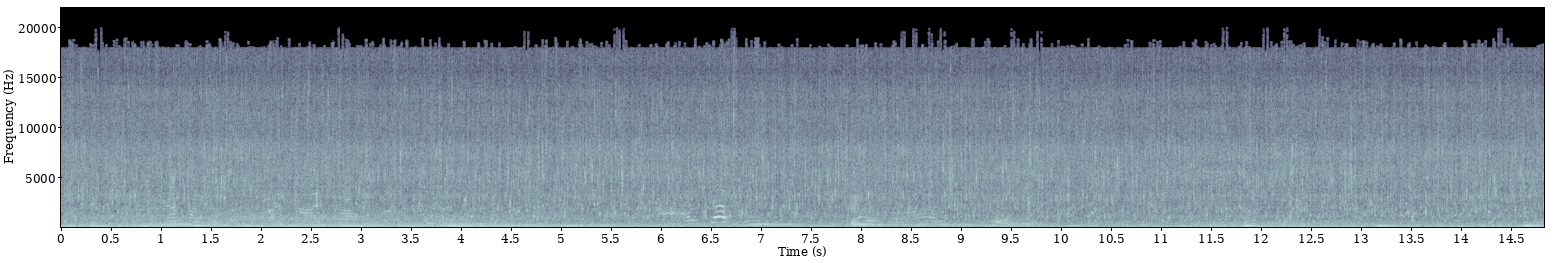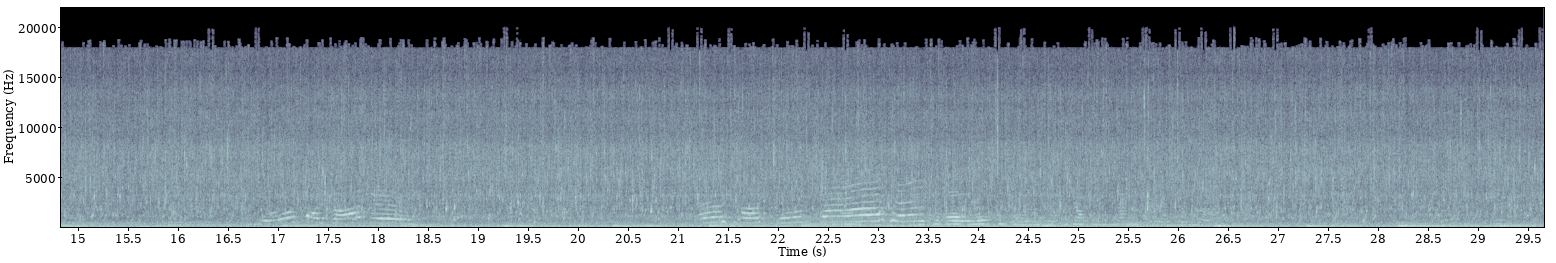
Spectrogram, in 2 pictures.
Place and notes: Leuschnerdamm, Engelbecken - indischer Brunnen / indian fountain
indischer Brunnen im Engelbecken, Kinder, Musiker spielt Gitarre.
Der Luisenstädtische Kanal ist ein historischer innerstädtischer Kanal in der Berliner Luisenstadt, der die Spree mit dem Landwehrkanal verband. Er wurde 1852 eröffnet und verlief durch die heutigen Ortsteile Kreuzberg und Mitte. 1926 wurde der Kanal teilweise zugeschüttet und in eine Gartenanlage umgestaltet. Mit dem Mauerbau im Jahr 1961 verlief bis 1989 entlang des nördlichen Teils des Kanals die Grenze zwischen Ost- und West-Berlin. Seit 1991 wird die seit dem Zweiten Weltkrieg zerstörte Gartenanlage abschnittsweise rekonstruiert.
indian fountain at Engelbecken, former Louisenstadt canal, children, musician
